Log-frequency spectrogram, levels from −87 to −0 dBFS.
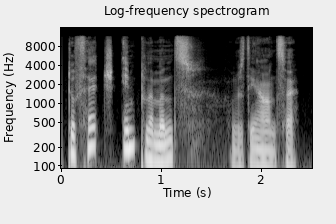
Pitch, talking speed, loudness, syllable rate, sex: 120 Hz, 145 wpm, -18 LUFS, 4.6 syllables/s, male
